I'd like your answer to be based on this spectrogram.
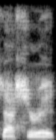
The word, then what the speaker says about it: Sachere: If you look at his name, it looks like Chichiri, but it's pronounced Sachere.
